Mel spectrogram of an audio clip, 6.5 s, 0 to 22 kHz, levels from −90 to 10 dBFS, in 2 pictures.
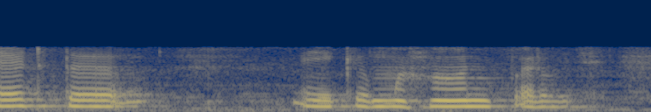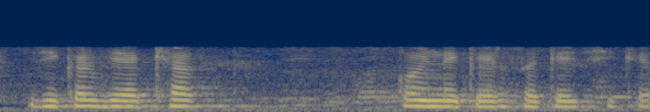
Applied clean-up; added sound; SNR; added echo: none; none; none; none.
